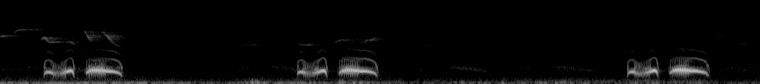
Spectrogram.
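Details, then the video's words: Spotted dove decoy on the ground, used to lure wild doves into a trap. Low mellow coos come in three phrases: two quick short notes, then a longer, sliding note, repeated about every three seconds. There is faint rustling and soft background noise. "ต่อนกเขาใหญ่ต่อดิน ติดแล้วยังสู้"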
